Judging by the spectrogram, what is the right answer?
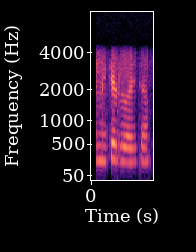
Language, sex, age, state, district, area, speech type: Assamese, female, 18-30, Assam, Nagaon, rural, conversation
